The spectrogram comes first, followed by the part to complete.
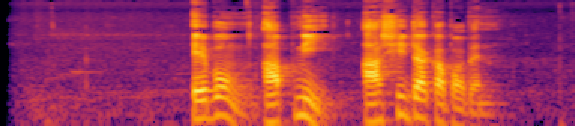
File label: male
